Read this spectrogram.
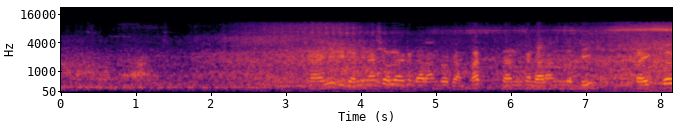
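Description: A bus engine rumbles nearby as it pulls slowly forward.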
